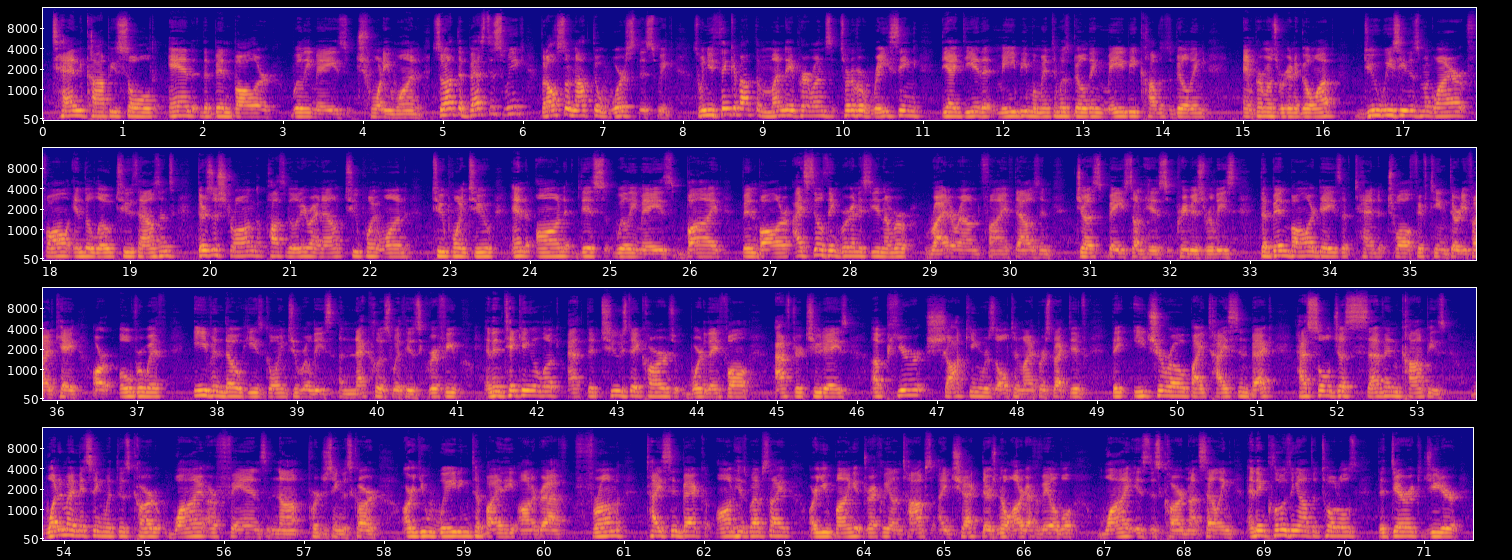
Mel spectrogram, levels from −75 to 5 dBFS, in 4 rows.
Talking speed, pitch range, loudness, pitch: 175 wpm, 120-145 Hz, -18 LUFS, 130 Hz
